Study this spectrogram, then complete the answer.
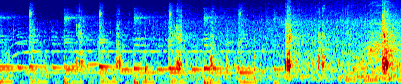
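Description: A knife cuts cucumber into thin julienne strips on a cutting board for a minari dish, making quick, even, close knocking chops, then sharper clicks near the end over a faint steady tone.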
